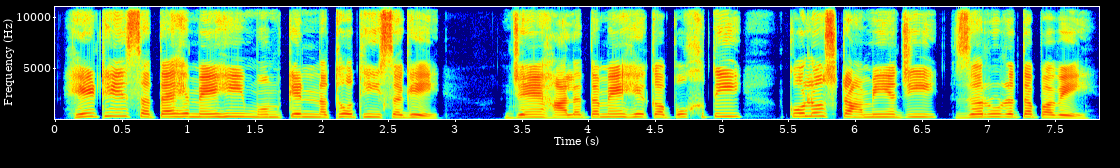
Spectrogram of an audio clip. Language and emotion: Sindhi, neutral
